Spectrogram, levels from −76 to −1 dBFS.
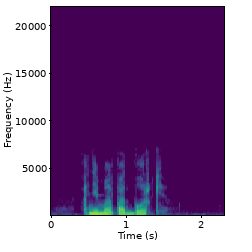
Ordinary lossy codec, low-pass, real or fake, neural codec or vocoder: none; 7.2 kHz; real; none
